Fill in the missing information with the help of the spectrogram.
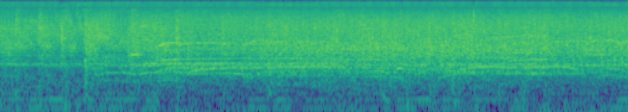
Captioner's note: cheering and applause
